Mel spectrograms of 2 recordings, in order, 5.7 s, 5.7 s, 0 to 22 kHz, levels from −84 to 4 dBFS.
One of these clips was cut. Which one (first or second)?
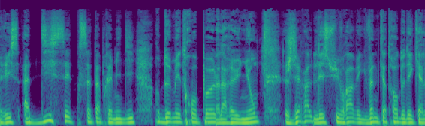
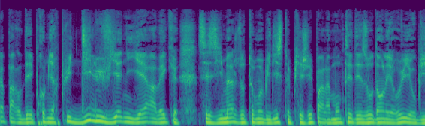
first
